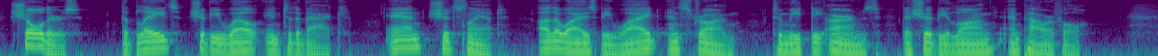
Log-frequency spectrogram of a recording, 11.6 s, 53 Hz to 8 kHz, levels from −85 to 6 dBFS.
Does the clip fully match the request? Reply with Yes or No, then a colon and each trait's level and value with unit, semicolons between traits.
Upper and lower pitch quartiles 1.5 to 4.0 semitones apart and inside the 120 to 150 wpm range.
Yes: average, 3.7 semitones; average, 140 wpm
